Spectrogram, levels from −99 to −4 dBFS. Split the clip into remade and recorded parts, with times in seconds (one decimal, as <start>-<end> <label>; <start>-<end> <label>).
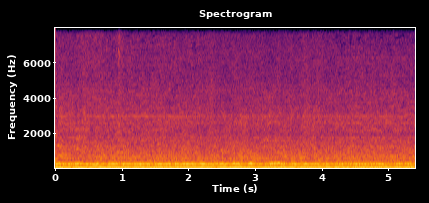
0.0-0.7 remade; 0.7-2.2 recorded; 2.2-4.2 remade; 4.2-5.4 recorded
